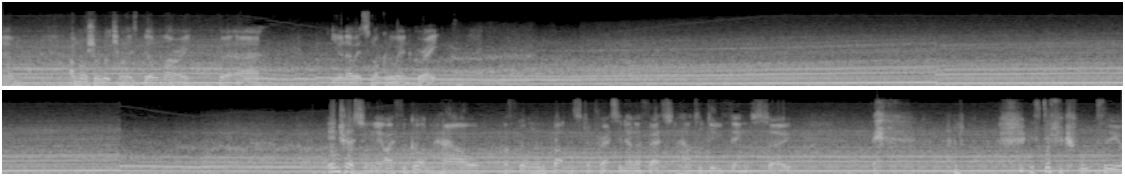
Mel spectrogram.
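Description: A racing car engine roars steadily at high revs, its pitch dipping and rising with gear changes.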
